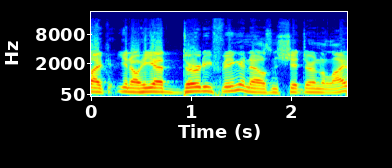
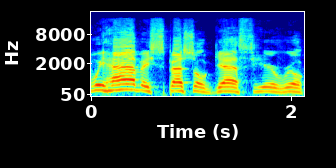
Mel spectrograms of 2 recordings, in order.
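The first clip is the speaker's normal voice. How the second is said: announcer; 3 semitones higher, 4 dB louder than usual. Acted. Host announces special guest.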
